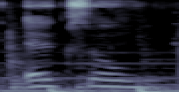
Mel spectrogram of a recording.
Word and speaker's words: EXO: EXO.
